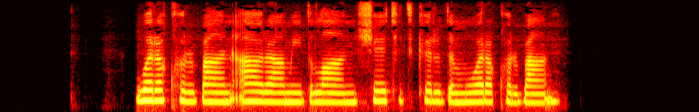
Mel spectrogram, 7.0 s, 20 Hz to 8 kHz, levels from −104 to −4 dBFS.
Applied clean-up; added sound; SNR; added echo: none; none; none; none.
